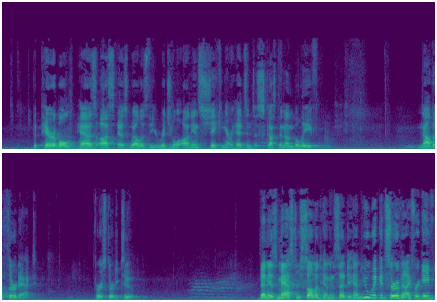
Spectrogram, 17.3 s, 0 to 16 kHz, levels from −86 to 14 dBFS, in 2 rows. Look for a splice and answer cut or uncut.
uncut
